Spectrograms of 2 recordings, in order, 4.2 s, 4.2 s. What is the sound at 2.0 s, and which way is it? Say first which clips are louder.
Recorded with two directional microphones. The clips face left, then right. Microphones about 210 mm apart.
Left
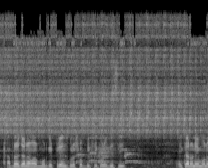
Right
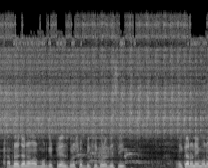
Cricket: right 6 dB; 30° right (ahead or behind).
